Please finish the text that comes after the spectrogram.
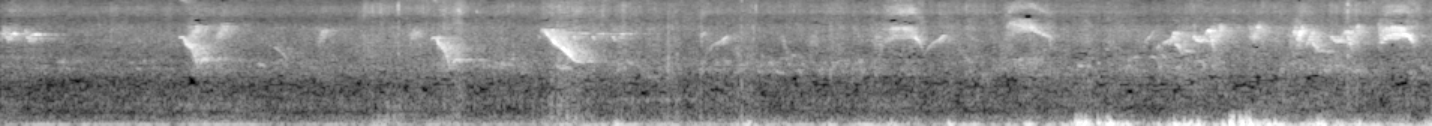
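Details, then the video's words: Purple sunbird calling at Ranthambore National Park, Sawai Madhopur district, Rajasthan, India: a handful of high, thin notes that slide sharply downward, given irregularly, with fainter high chips and low background rumble. "Purple Sunbird Sound"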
